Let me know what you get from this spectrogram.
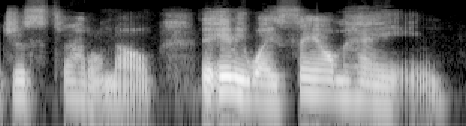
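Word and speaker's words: Samhain: I don't know anyway Sam Hayne is what it is or swin swin is actually how you pronounce it so it's just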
